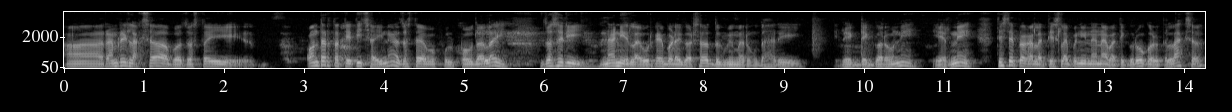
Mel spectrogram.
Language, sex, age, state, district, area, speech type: Nepali, male, 45-60, West Bengal, Darjeeling, rural, spontaneous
